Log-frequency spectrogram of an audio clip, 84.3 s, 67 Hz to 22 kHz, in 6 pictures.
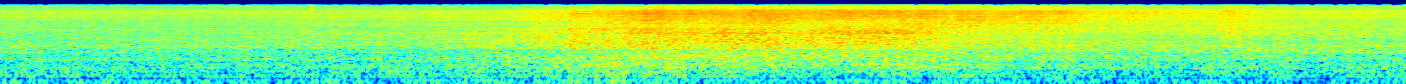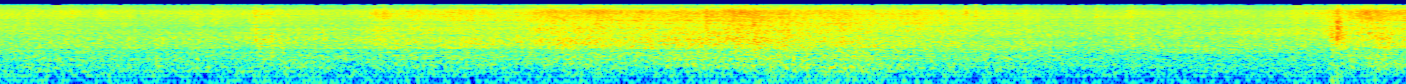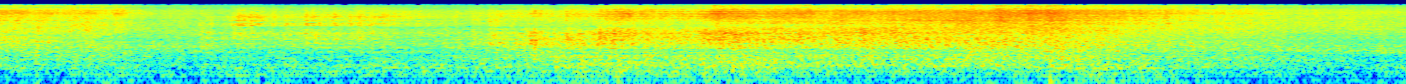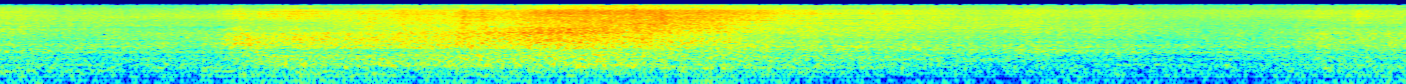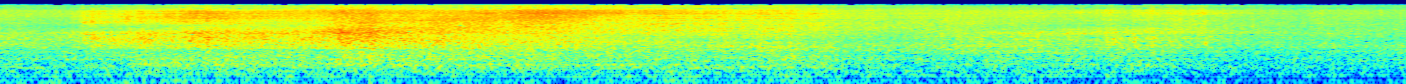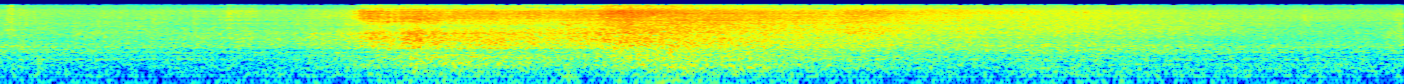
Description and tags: Ocean waves recorded from between two rocks. There's some slight wind noise that can be filtered from 150Hz downward. This is part of a series of recordings for an ambient music project I'm working on.
ambient, ocean-waves, phase-shifted, water, white-noise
